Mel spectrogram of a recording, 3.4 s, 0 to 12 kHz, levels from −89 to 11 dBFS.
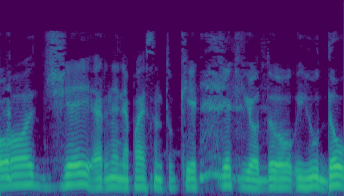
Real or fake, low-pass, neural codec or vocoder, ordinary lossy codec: fake; 7.2 kHz; codec, 16 kHz, 8 kbps, FreqCodec, larger model; MP3, 32 kbps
